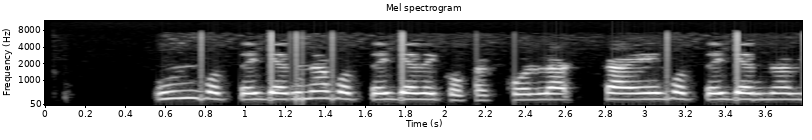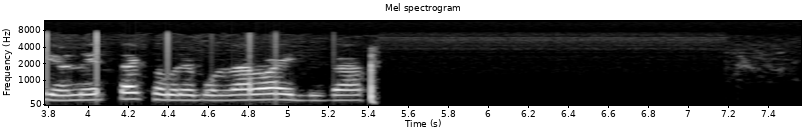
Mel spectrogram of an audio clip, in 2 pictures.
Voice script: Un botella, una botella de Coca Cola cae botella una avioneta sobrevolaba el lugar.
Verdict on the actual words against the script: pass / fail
pass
